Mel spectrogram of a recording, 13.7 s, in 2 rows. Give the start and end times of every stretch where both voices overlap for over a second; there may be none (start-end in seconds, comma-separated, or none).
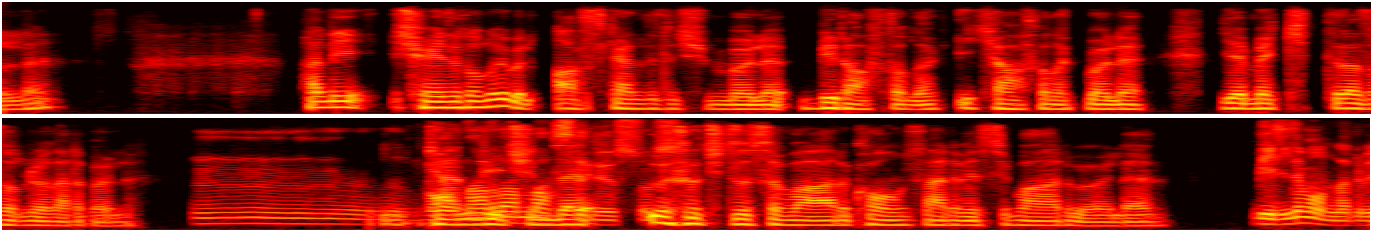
8.9-10.3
